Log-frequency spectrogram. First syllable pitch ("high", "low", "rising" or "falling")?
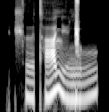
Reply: low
